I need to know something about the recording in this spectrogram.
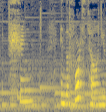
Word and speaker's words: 熏: And xi plus yu plus n makes 熏.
